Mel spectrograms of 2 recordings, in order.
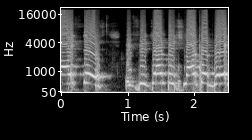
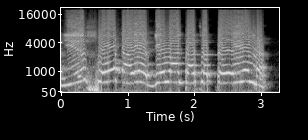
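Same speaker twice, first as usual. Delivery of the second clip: usual speaking voice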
